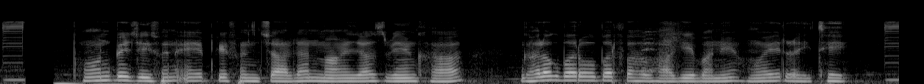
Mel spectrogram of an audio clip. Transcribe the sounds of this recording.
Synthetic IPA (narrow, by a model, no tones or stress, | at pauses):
pʰoːnped͡ʒiːəneːpkesə̃ɲt͡ʃaːlənmãːjəsbẽːŋkɦa | ɡʱɐləkbəɾoːbəɾsəɦbʱaːɡibəneɦoːeɾɐɦet̪ʰeː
